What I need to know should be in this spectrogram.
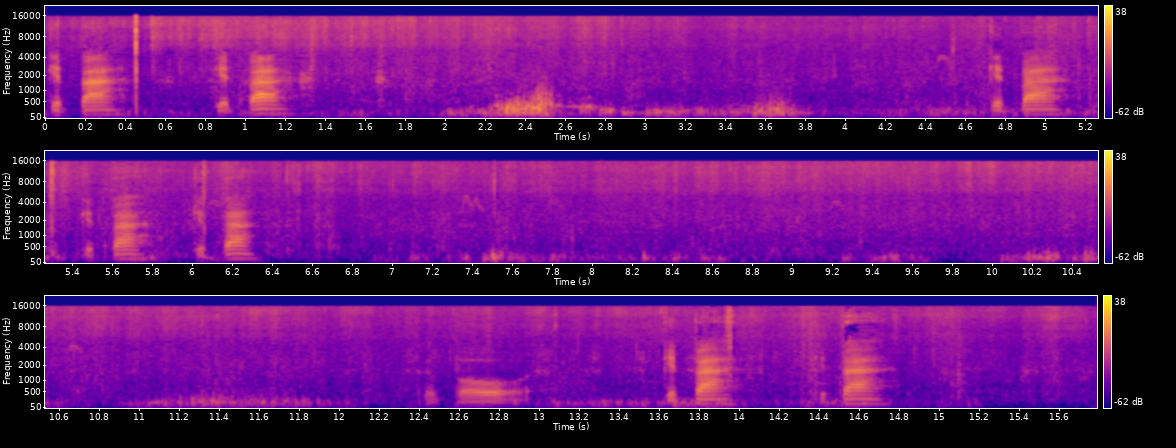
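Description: Sheep bleat close by, again and again.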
